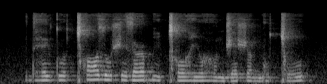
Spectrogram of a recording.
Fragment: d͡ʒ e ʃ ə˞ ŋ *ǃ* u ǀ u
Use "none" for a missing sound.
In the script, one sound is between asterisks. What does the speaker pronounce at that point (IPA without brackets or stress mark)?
ɡ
